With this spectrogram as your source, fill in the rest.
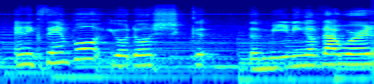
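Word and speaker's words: よろしく: A lot of people pronounce it like the English R, or they try to roll it like the Spanish R, but according to the standard Japanese accent, that's not quite right.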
